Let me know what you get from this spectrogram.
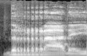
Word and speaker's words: Andrade: Andrade is how they say it. Andrade, there's an R there. Andrade, you got to roll the tongue.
